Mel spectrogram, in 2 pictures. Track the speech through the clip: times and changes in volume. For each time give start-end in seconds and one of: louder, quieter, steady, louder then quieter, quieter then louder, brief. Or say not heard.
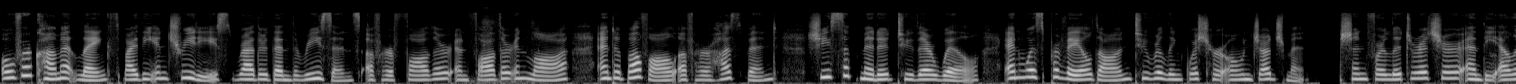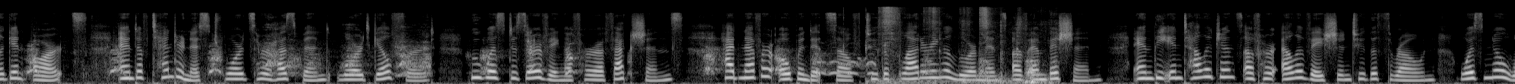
0.0-30.2 steady.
